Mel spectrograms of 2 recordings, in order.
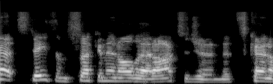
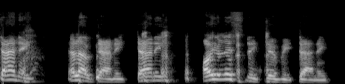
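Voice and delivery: put-on cockney accent; 3 dB quieter than usual. Discussing a movie, a speaker acts out an actor's line: Hugh Grant's Cockney accent. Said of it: "the Cockney accent that he, like, fronts".

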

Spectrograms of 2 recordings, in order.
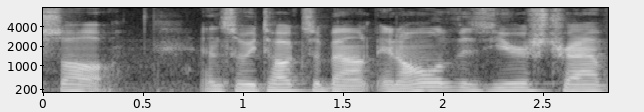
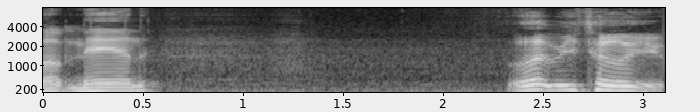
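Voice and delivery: talking through a yawn, pitched higher; 3 semitones higher than usual. Near 1 o'clock at night, listing favorites, the speaker is yawning. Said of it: "sorry, I'm yawning".

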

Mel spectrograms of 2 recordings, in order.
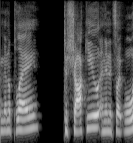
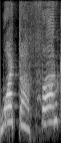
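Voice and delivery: sudden acted, high, really loud scream; 8 semitones higher than usual. Recounting reacting aloud to a scene while the wife slept: retelling a really loud scream. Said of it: "I screamed".

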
